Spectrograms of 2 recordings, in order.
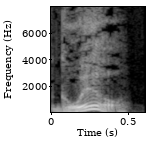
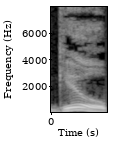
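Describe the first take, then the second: First: It starts with a Gw sound. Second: It starts with a plain G sound. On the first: This is how a longtime local says the name. "That it's Gwill" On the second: This is how the speaker says the name. "I say Gill"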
